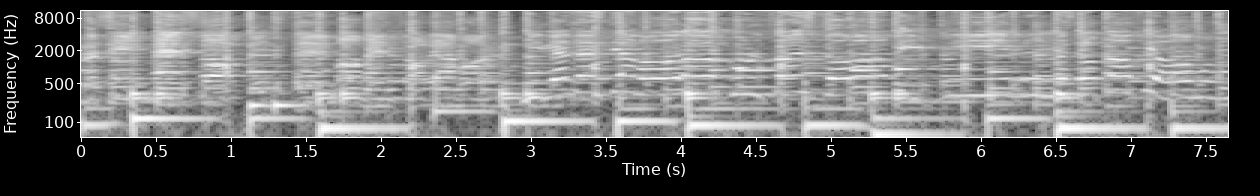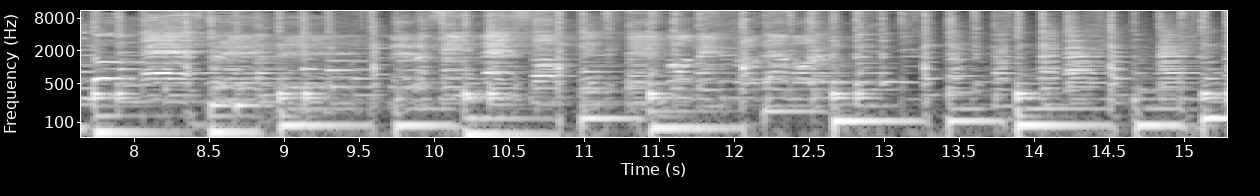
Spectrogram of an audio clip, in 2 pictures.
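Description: Salsa romántica music, with a bass line moving in short held notes under a full band.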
